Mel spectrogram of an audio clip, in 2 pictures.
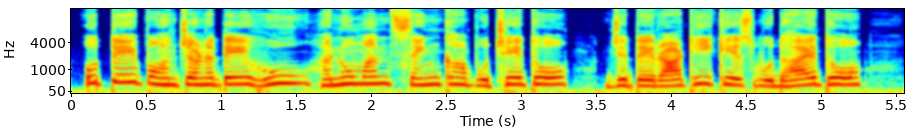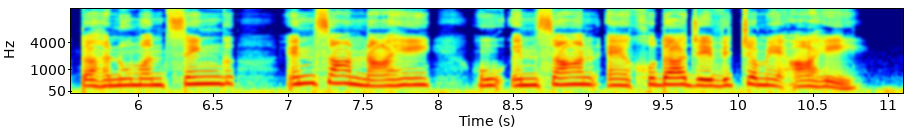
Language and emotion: Sindhi, neutral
